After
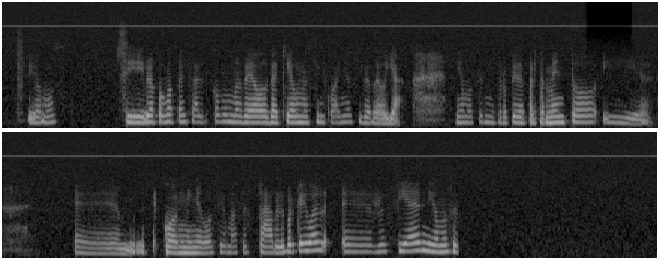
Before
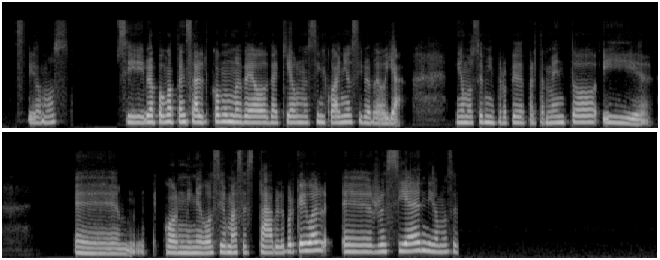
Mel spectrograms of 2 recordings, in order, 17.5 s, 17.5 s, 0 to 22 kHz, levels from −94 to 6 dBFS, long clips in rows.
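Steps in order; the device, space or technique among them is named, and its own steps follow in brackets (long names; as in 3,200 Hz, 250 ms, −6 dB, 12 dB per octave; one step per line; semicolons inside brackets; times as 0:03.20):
medium wave at night (band-pass filter 160–3,800 Hz; downward compressor 6 to 1, threshold −39 dBFS, peak gain reduction 19.5 dB; amplitude tremolo 0.55 Hz, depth 74%; steady tone 10,000 Hz −60 dBFS; white noise bed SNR 21 dB)
0:07.79–0:08.40: low-pass filter 4,300 Hz 12 dB per octave
level +7 dB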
